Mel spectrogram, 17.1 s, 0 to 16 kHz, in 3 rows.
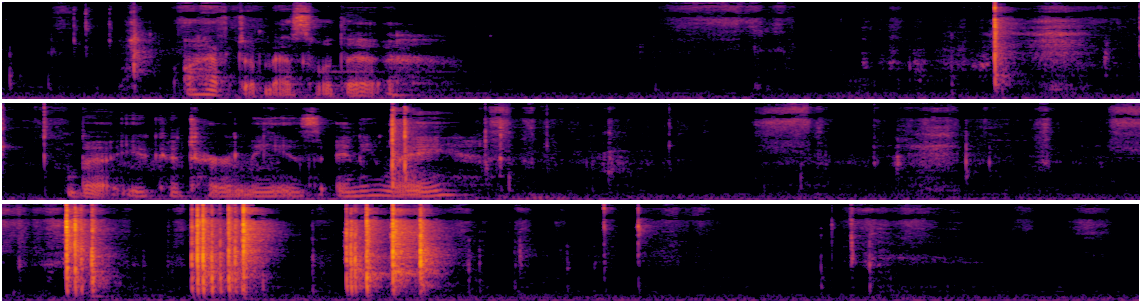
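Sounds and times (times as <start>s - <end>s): plastic clicking and rattling: 11.6s - 13.8s.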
